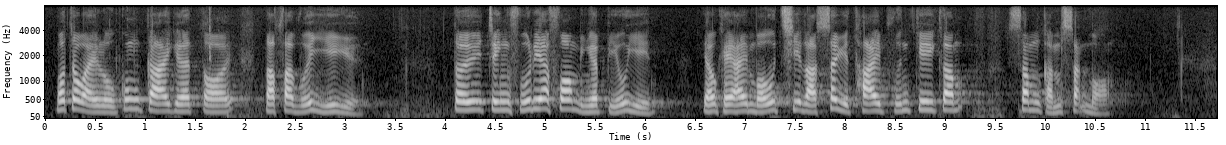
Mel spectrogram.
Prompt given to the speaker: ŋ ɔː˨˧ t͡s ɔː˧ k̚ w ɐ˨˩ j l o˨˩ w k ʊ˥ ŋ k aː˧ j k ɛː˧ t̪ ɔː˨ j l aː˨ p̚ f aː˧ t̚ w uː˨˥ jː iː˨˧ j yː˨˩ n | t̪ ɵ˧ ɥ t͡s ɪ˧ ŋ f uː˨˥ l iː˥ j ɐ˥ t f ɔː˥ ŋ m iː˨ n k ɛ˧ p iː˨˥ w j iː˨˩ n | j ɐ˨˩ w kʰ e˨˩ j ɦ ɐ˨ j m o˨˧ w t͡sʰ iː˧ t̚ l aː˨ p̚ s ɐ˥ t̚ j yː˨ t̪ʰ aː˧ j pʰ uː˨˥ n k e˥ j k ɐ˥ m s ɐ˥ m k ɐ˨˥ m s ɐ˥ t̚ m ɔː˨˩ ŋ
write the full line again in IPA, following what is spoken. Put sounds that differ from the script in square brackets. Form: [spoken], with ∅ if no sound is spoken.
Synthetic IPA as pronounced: ŋ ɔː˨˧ t͡s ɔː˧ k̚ w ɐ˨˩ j l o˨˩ w k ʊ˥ ŋ k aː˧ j k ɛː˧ t̪ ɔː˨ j l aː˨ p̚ f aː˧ t̚ w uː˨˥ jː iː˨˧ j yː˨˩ n | t̪ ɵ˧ ɥ t͡s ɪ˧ ŋ f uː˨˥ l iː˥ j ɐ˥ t f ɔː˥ ŋ m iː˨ n k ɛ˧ p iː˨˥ w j iː˨˩ n | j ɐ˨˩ w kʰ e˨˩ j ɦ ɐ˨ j m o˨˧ w t͡sʰ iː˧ t̚ l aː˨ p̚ s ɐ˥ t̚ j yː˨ t̪ʰ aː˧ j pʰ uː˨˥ n k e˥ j k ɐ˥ m s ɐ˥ m k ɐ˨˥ m s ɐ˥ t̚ m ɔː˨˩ ŋ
